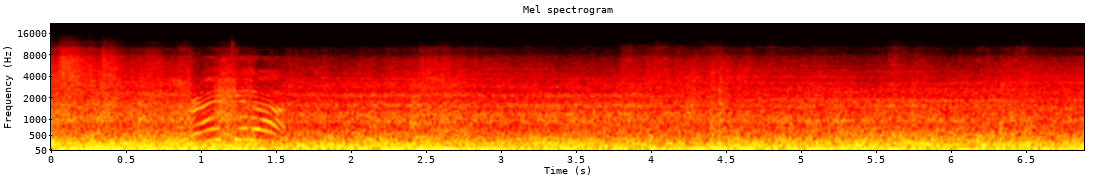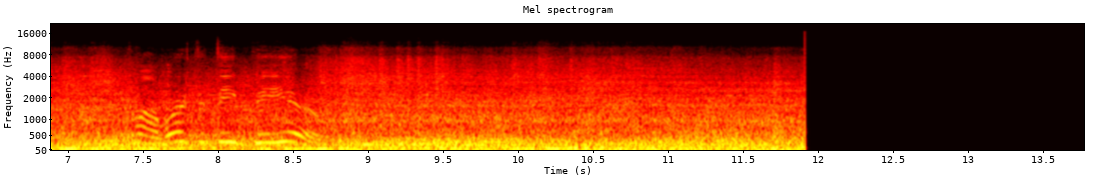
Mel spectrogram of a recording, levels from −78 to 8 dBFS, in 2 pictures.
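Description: The audio has a cut-off end at 11.92 s. The sound stops mid-event, with no natural decay. Digital silence follows until the clip ends at 13.8 s. The final buffers were never written or played out, so the sound was truncated.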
